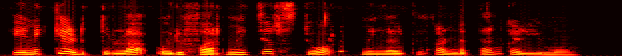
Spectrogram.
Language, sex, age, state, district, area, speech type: Malayalam, female, 18-30, Kerala, Kozhikode, urban, read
